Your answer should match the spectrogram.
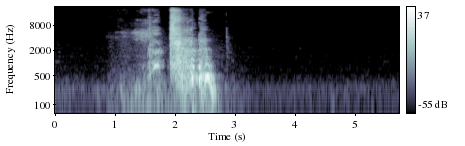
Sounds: Sneeze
